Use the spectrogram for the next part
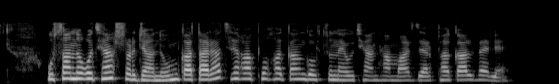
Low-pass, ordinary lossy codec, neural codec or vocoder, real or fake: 7.2 kHz; Opus, 64 kbps; codec, 16 kHz, 16 kbps, FunCodec, trained on LibriTTS, 50 frames a second; fake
